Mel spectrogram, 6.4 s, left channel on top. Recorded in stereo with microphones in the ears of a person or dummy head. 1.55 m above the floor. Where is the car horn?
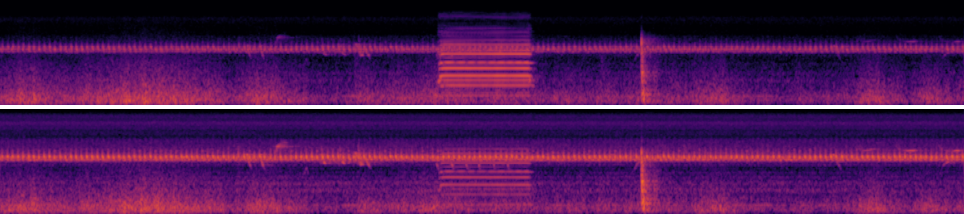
45° left (ahead or behind).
